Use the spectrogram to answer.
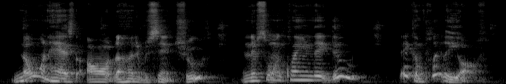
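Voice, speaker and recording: A man talks at a fairly quick pace, and audible room echo follows his words. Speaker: religious teacher. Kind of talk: bible study lesson. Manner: fast.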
